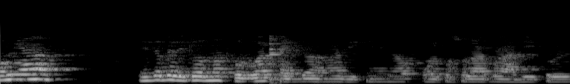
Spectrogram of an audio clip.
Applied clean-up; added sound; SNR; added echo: classical method WPE with log-MMSE.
